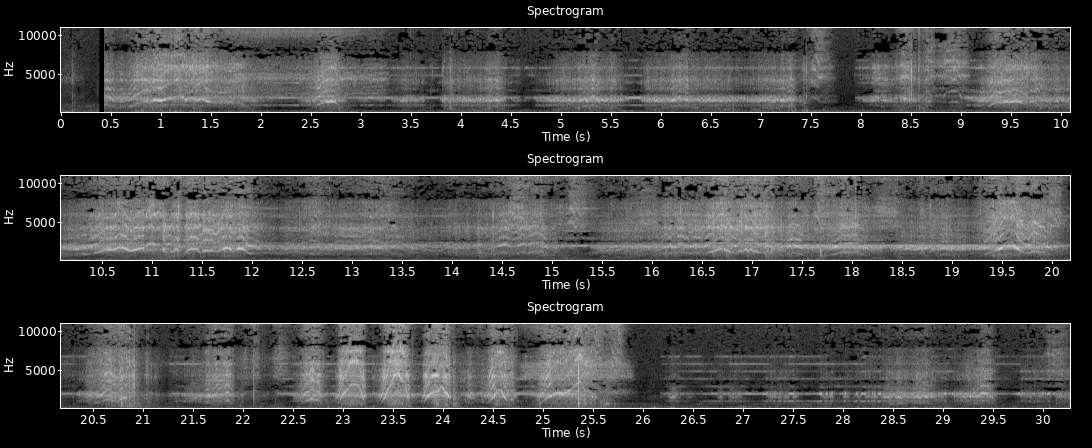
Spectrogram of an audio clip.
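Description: RC rock crawler's electric motor and gearbox whining, rising and falling in pitch with the throttle as the truck climbs rock. A run of sharp clicks and scrapes comes about twenty seconds in.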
